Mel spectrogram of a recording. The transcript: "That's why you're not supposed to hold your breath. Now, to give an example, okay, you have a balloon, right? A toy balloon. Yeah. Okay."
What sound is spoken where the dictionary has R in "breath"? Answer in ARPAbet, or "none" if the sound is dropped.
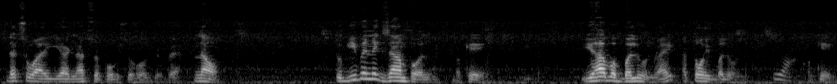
none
